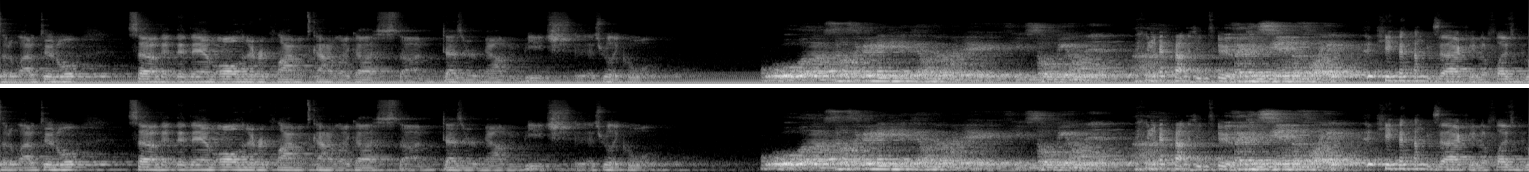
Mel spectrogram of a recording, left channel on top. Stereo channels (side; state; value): left; noise; hum, 8 dB below the sound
